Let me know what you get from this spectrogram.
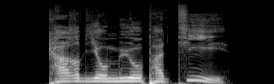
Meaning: cardiomyopathy
- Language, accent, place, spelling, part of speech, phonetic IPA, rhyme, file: German, Germany, Berlin, Kardiomyopathie, noun, [ˌkaʁdi̯omyopaˈtiː], -iː, De-Kardiomyopathie.ogg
